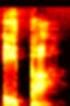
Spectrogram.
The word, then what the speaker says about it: Ieper: pronunciation and spelling well the spelling of the town is ieper and the pronunciation is ipa and so that is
